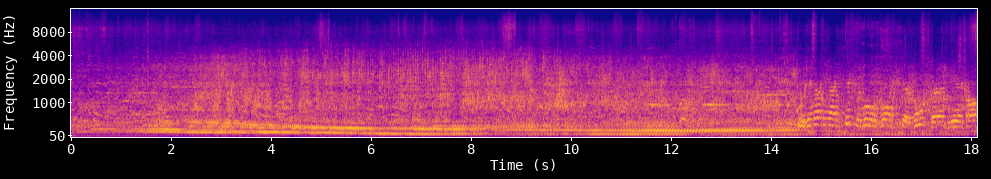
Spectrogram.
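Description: Rolls-Royce Griffon V12 engine of a Supermarine Spitfire PR Mk XIX flying overhead. Its drone slides down in pitch as the aircraft passes, then holds a steady note; a man's voice joins near the end.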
